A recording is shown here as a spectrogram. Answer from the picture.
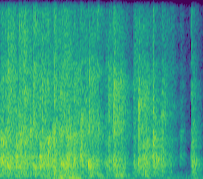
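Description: Audience applauding to welcome a speaker, the clapping dying away near the end.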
